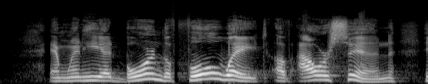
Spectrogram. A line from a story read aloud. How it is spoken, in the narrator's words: he cried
